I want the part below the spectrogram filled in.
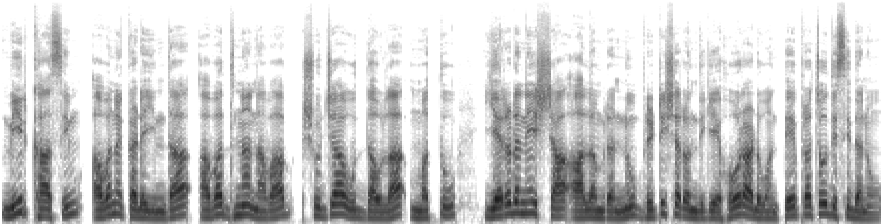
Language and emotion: Kannada, neutral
